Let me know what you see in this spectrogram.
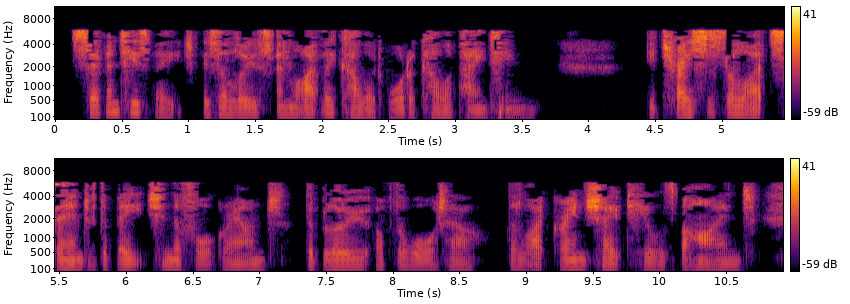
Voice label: Audio Description; 70s Beach by Victoria Wardlaw; Living My Best Life art exhibition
